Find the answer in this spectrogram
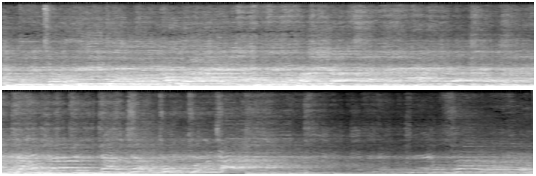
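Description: Live pop music with singing over a heavy bass, amplified through an arena sound system and recorded from within the audience. Around ten seconds in it drops much quieter, then rises again near the end.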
